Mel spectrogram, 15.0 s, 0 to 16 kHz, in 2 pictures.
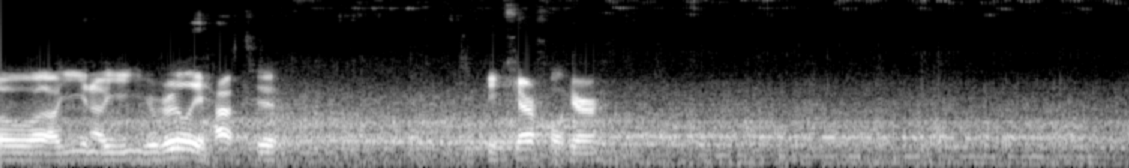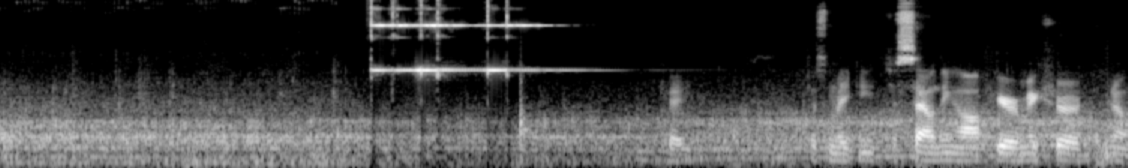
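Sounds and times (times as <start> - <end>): electric bike humming: 0.0 - 15.0
bicycle bell dinging: 10.0 - 11.8.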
